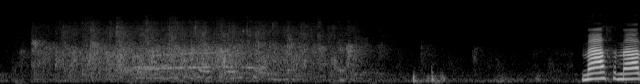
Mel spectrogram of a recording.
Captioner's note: audience applauding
